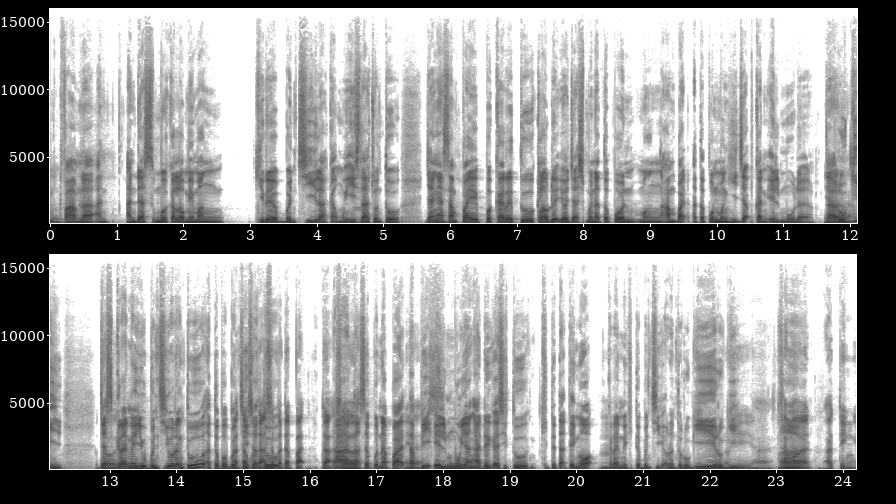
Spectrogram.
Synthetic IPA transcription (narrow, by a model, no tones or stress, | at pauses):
faɦamlaha̰ | andasəmuəkalawmẽmãŋ | kiɾəbəɲt͡ʃilahkaʔmũiislaht͡ʃɔnt̪ɔhd͡ʒaŋansampajpəkaɾət̪uklawdəjad͡ʒat͡ʃmə̃nat̪awpʊnməŋɦambat̪̚at̪awpʊnmə̃ŋɦid͡ʒap̚kanilmũla̰haɾuɡi | d͡ʒaskəɾanə̃jubəɲt͡ʃioɾaŋt̪uat̪awp̬ʊnbəɲt͡ʃisat̪upədapat̪̚aʔat̪aʔsəpəndapat̪̚ːapiʔilmũjaŋadəkaʔsit̪ukit̪ət̪aʔt̪eŋɔʔkəɾanãki̥t̪əbəɲt͡ʃikaʔoɾaŋt̪uɾuɡiɾuɡi | ə̃at̪iŋ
